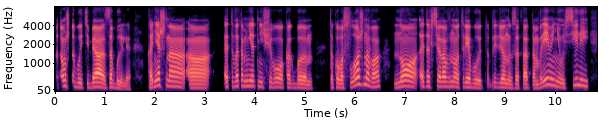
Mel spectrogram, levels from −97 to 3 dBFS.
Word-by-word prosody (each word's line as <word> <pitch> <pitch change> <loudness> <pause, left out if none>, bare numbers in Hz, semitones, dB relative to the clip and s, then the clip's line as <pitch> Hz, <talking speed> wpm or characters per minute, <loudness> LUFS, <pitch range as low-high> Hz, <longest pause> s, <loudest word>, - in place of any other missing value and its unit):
о - - -12
том, 185 +2 0
чтобы 155 -7 -4
тебя 150 0 +5
забыли. 120 -9 -4 0.3
Конечно, 180 0 +2
а, 130 -1 +3 0.3
это 165 -1 -3
в 180 - -8
этом 190 0 -1
нет 185 -2 0
ничего, 160 -2 -3
как 145 -2 -4
бы, 130 -3 -2 0.3
такого 140 -1 -1
сложного, 185 - +1 0.2
но 175 +3 +2
это 180 +1 0
всё 175 +1 +1
равно 170 -2 0
требует 145 -5 -1
определенных 145 -5 -3
затрат 130 0 -2
там 125 0 -3
времени, 220 - +2
усилий, 195 - -3
160 Hz, 145 wpm, -25 LUFS, 135-180 Hz, 0.3 s, тебя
